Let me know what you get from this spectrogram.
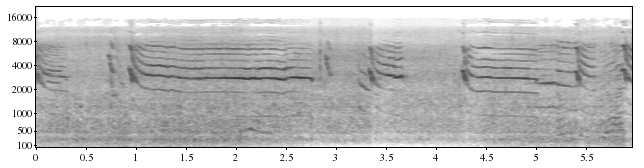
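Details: Eurasian otters at Basel Zoo give shrill, piercing whistles: long steady tones with brief upward and downward slides at their edges.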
